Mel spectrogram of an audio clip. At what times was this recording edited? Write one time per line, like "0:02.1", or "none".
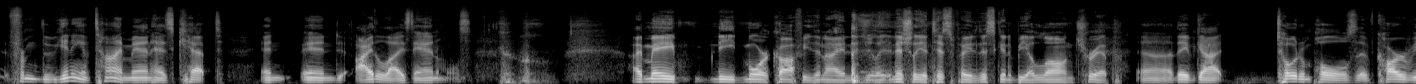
0:05.0
0:11.2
